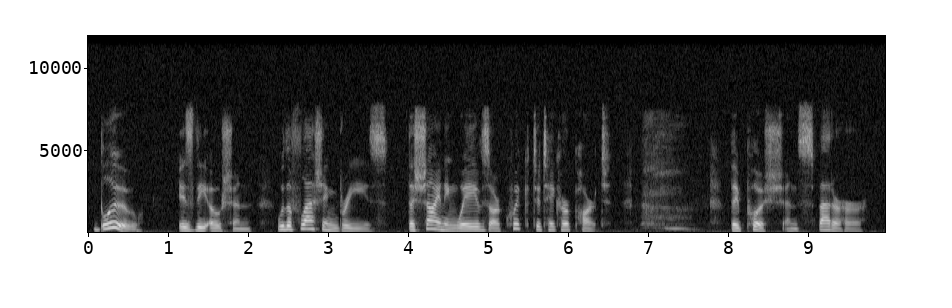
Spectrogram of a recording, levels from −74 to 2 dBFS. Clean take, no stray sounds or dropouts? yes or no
no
